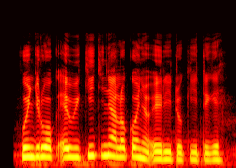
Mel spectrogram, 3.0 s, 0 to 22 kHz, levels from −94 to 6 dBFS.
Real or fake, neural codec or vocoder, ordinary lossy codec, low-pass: real; none; none; 10.8 kHz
